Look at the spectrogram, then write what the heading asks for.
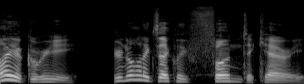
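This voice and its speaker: A man speaks in a put-on character voice at a medium pitch, with very wide pitch swings. The recording is very clean, with a silent background. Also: moderate pace. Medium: read story. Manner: gruff, sarcastic.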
